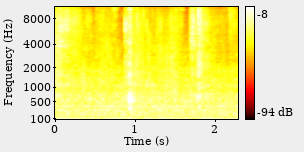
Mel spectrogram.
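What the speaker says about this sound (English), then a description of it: "put this couple of tablespoons of milk, and then just mix it like this" Ground beef meatball mixture stirred with a couple of tablespoons of milk in a bowl, with two light clinks of utensil against the bowl over quiet mixing.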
